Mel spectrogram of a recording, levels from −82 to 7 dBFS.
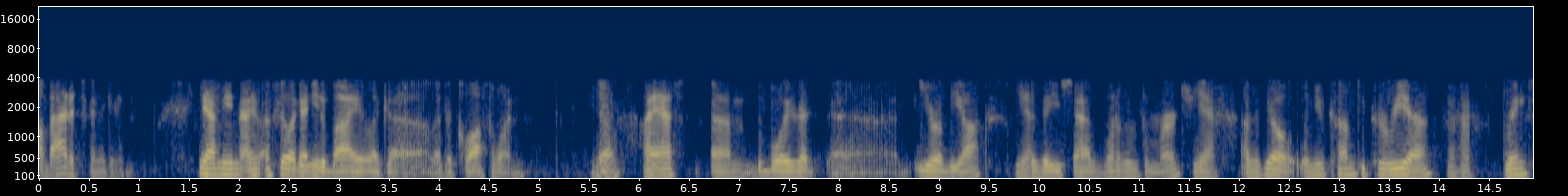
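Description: Tandem speech coding runs through the whole clip. The speech has passed through three low-rate speech coders in turn, which fits a chain of G.723.1, G.729A and iLBC. Each one re-encoded the last one's damage. The speech sounds rough, muffled and warbly, with nothing above 3.8 kHz.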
